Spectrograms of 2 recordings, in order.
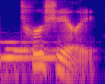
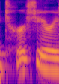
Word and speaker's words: tertiary: that herbivore this word means third it is pronounced tertiary tertiary a tertiary consumer is a carnivore at the topmost level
